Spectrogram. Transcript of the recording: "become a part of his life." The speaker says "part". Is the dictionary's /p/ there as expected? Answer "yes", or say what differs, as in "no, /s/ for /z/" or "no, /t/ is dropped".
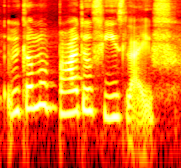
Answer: no, /b/ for /p/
